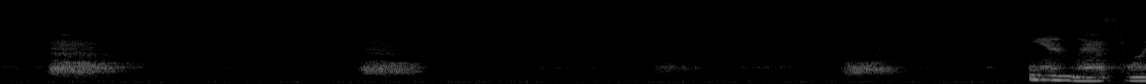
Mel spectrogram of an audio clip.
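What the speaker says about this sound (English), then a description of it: "Inhale and exhale." Slow, steady breaths during a guided full-body workout, with four soft exhale bursts spaced a few seconds apart over a quiet background, then a louder, rougher breath at the end.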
